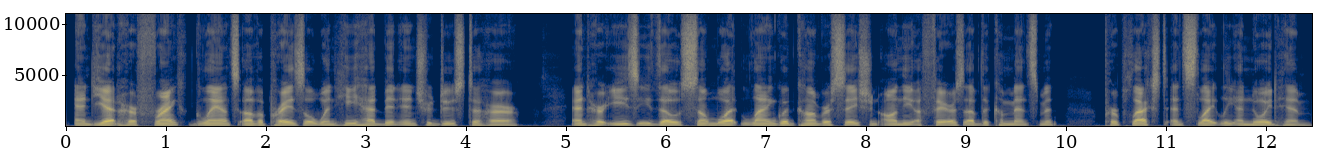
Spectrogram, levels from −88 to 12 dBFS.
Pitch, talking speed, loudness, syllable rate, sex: 120 Hz, 155 wpm, -20 LUFS, 4.7 syllables/s, male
